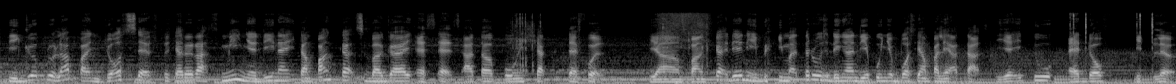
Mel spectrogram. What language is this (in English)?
Malay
